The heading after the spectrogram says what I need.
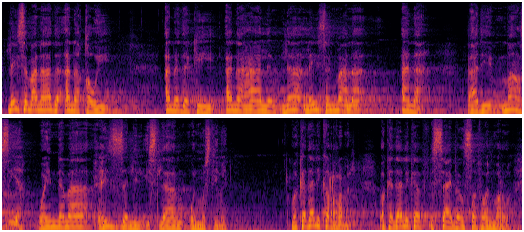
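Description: A man's voice: a little high, fast talker, dark tone. A man giving a religious lecture, demonstrating steps and asking and answering his own questions. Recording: long hall reverb.

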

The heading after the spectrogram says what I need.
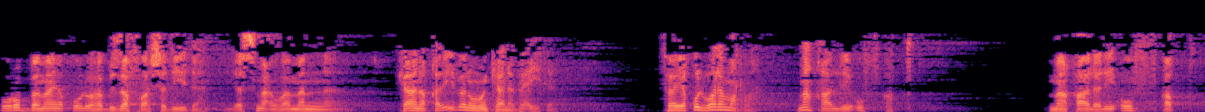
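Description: A man's voice: medium pitch, expressive. Man teaching in a reverberant hall. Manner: measured, repeats and restarts words while explaining. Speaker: Islamic scholar teaching a lesson. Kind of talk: religious lesson explaining hadith. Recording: dull lo-fi lecture recording with long hall reverb.

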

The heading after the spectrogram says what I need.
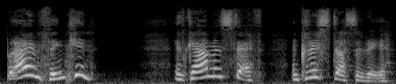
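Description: A middle-aged woman performing a brash comic monologue, swinging from loud to quiet. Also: sits high, big pitch swings, moderate pace. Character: brash middle-aged female ex-reality star. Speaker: solo stage performer.

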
